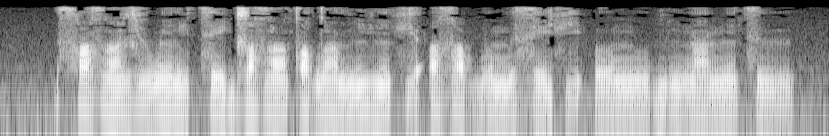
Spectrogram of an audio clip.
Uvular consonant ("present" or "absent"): absent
